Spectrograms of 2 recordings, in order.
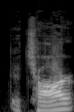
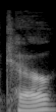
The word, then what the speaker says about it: char: Another important data type that I want to discuss is a char or a char, depending on how you pronounce it.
